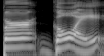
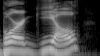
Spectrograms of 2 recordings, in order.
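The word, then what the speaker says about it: Bourgueil: Bourgoy is the name of the region, even though it looks like Bourguil, but they pronounce it Bourgoy.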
